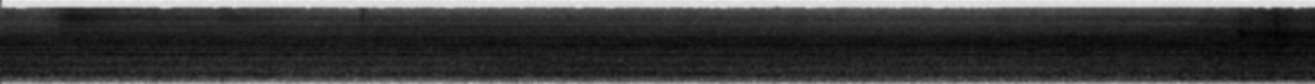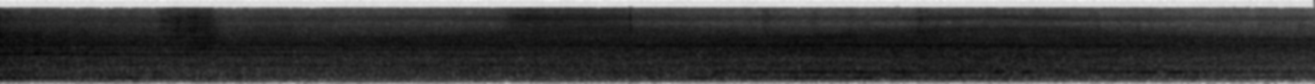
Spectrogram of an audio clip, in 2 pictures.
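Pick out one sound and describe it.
A train rumbles and hums steadily past close by on the rails.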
